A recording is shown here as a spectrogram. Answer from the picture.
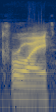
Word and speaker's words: Croix: I still don't think that it should be pronounced Croix. I think it should be pronounced Croy. Like the drink.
